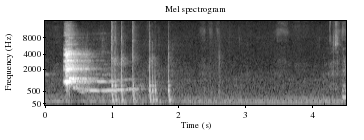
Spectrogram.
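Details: Cavalier King Charles Spaniel puppy from Robin's litter, filmed indoors on a kitchen livestream: one loud, high yelp that slides down into a thin whine, then a few soft clicks and knocks against a low room hum.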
